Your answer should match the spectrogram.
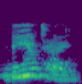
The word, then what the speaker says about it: butane: Butane. Is it on bu or is it on tane? Bu. Yeah. So that's our accented syllable.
